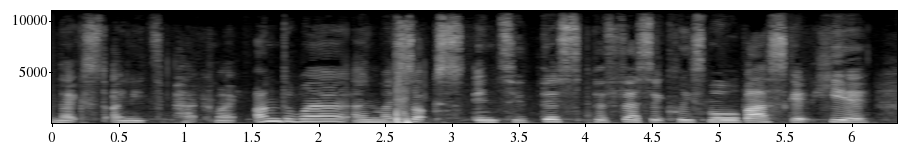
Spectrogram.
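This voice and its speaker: A woman in a Scottish accent, medium-pitched, at a fairly slow pace with hardly any pauses, ordinary pitch variation and big swings in loudness. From Scotland. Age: 20s. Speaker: van-life vlogger. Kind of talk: casual vlog talk to camera.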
